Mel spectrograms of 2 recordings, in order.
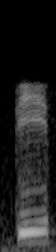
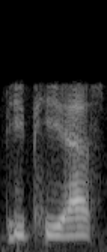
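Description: First: It is said as one word rhyming with sleeps. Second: It is spelled out as three separate letters. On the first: "Some people, I guess, go beeps" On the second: "Some others might spell out the BPS"

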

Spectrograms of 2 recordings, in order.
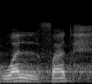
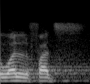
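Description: First: The word ends with a breathy h sound. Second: The word ends with a th sound. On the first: The speaker calls it right. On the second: The speaker calls it wrong.

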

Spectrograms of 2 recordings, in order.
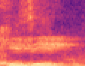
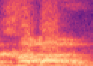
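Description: First: The name is said as Khijir, Bengali style. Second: The name is said as Khadar, Arabic style. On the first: "খিজির হলো বাঙালি উচ্চারণ" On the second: "আসল আরবি উচ্চারণ খাদার"

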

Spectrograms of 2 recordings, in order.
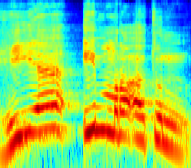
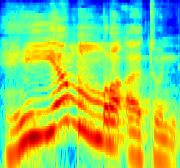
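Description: First: The initial i of imra'atun is pronounced separately. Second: The initial i is dropped and the words join. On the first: The speaker calls it wrong. "হিয়া ইমরাআতুন বললে ভুল হবে" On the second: The speaker calls it right. "শুরুর এই হামজাটা, আলিফটা, এটা উচ্চারণে আসবে না"

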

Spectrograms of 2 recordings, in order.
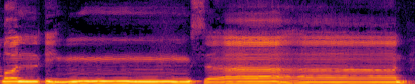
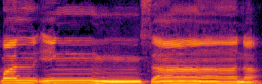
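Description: First: The vowel before n is long; the n ends bare. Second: A short vowel is heard after the final n. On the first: The reader stops at this word. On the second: The reading continues without stopping.

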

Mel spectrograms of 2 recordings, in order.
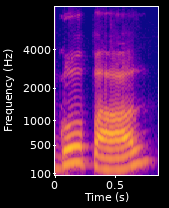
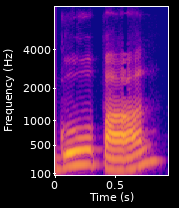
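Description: The two takes are said the same way.

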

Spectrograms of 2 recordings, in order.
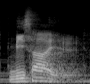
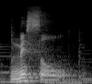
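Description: First: It is said with Korean pronunciation. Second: It is said with American pronunciation. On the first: "Korean pronunciation" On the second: "American pronunciation"

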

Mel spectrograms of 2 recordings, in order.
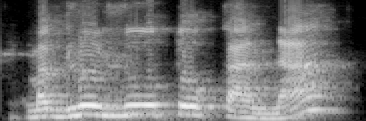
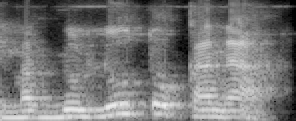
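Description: First: The voice rises at the end, like a question. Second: The voice falls at the end, like an order.

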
